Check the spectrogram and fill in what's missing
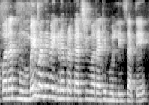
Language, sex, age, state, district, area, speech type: Marathi, female, 30-45, Maharashtra, Bhandara, urban, spontaneous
